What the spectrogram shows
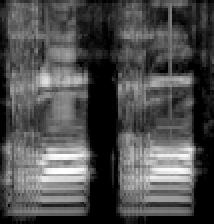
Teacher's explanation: اس کے پڑھنے میں ریپیٹیشن ہوتی ہے، تکرار ہوتی ہے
